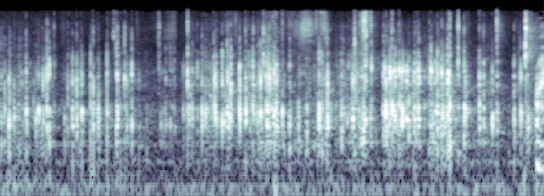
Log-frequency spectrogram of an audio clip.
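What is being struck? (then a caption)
Small rubber spiky ball. A small pink translucent rubber spiky ball is cupped in both hands while long nails scratch across its spikes and the hands squeeze it. The result is a steady stream of quick, crinkly scratching and soft rubbery squeaks.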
